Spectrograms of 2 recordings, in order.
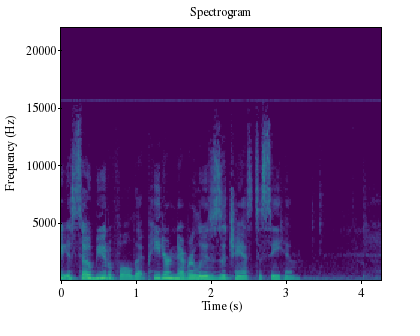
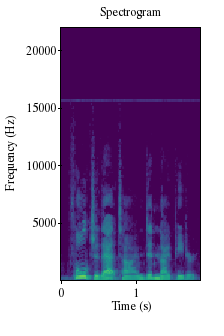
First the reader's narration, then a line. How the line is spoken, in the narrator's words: he chuckled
